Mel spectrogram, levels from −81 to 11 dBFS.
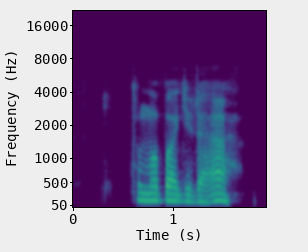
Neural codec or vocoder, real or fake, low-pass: codec, 24 kHz, 1.2 kbps, DualCodec; fake; 7.2 kHz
